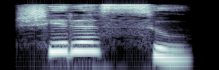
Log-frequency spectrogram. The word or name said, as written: ಸಿರಸ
